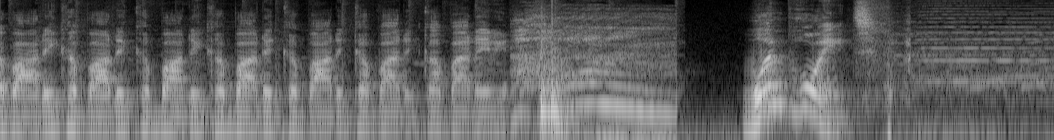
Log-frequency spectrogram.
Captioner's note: gasps; triumphant music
